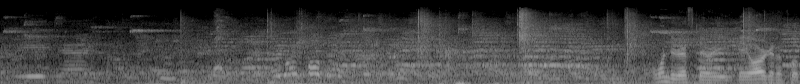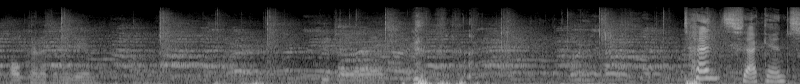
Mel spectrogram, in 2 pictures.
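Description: A basketball dribbled on a hardwood gym floor: a few scattered low bounces, the loudest cluster about twelve seconds in, over the general chatter of spectators in the gym.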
